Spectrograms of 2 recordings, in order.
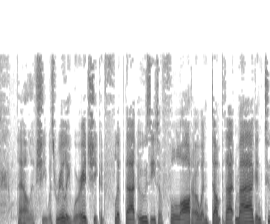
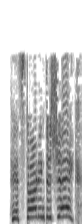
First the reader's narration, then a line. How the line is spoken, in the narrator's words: Luke screamed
